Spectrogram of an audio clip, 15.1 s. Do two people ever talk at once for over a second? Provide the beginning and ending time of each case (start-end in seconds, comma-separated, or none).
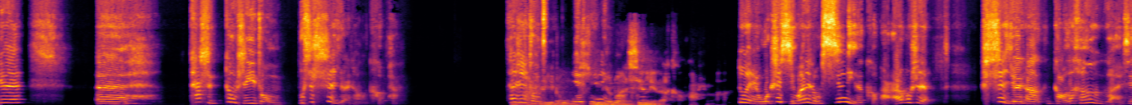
6.8-8.6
